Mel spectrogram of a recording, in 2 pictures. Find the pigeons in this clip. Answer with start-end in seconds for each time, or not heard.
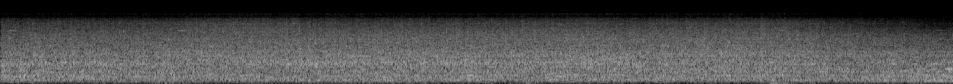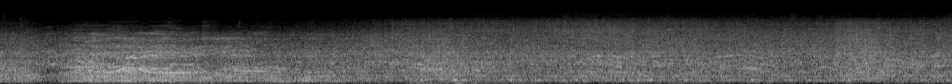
not heard.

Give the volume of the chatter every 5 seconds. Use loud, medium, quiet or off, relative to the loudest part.
medium, medium, loud, medium.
